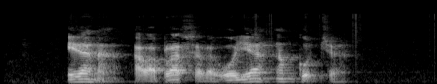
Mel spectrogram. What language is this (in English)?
Catalan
